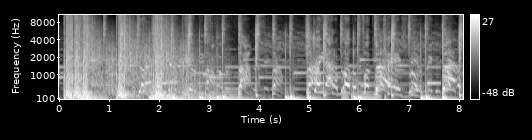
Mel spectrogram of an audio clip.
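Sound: rapid gunshots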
